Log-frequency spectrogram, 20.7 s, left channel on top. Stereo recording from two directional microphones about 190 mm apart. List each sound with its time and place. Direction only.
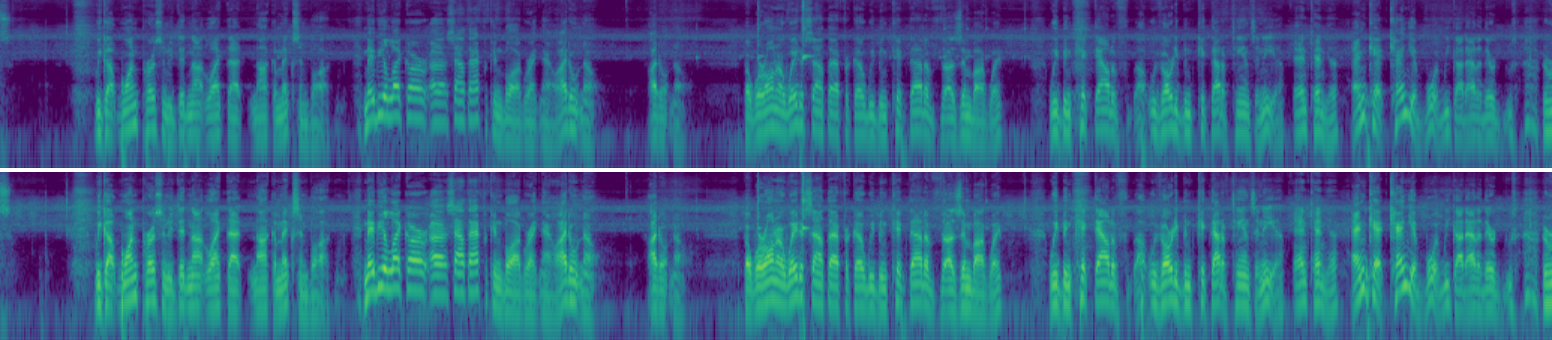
1.3 s speech: 10° right (ahead or behind)
10.2 s speech: 15° right (ahead or behind)
14.0 s speech: 10° right (ahead or behind)
17.2 s speech: 25° left (ahead or behind)
18.0 s speech: 15° right (ahead or behind)
18.9 s speech: 30° right (ahead or behind)
19.2 s speech: 10° right (ahead or behind)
